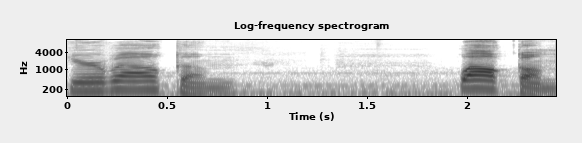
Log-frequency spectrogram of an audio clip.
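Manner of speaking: automated computer voice, online-service style. Saying welcome, trying to sound like the AOL voice. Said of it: "trying my best to sound like the A O L voice".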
